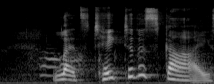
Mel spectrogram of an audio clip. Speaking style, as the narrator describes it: Sky exclaimed

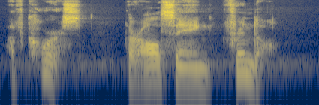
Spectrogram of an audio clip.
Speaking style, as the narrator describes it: She was puzzled for a second, but then she said softly

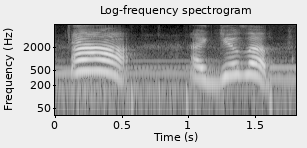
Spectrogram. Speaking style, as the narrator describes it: called out the pig as Keshub spanked its behind

